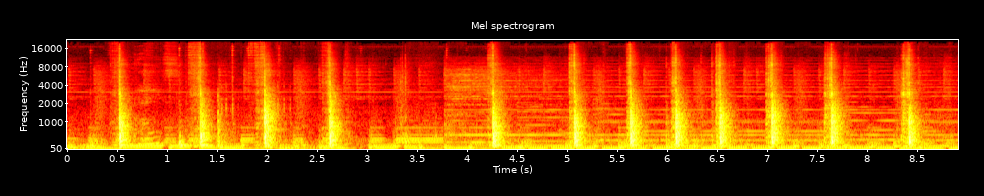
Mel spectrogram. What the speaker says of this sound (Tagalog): Hiwain ko rin siya guys ng maliliit.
